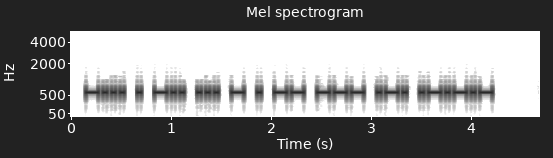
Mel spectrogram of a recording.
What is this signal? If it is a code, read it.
Morse code, heard as a keyed tone, about 28 wpm, 600 Hz. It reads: BEDSTEMOR.
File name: Ferie QRQ 28wpm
